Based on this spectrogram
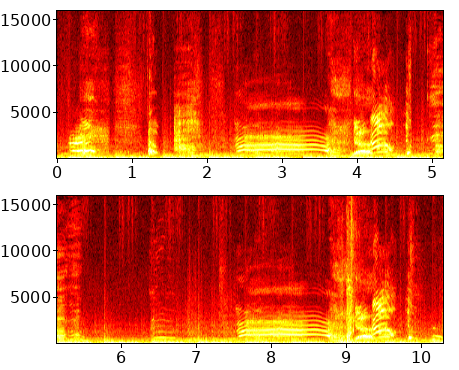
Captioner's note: screaming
